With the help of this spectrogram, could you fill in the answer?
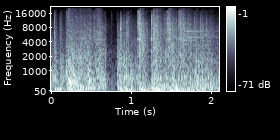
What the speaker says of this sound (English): Trying to wall bang, but there's a hard wall in between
